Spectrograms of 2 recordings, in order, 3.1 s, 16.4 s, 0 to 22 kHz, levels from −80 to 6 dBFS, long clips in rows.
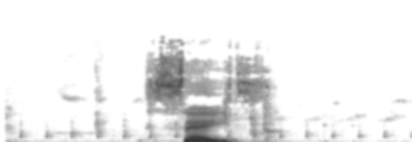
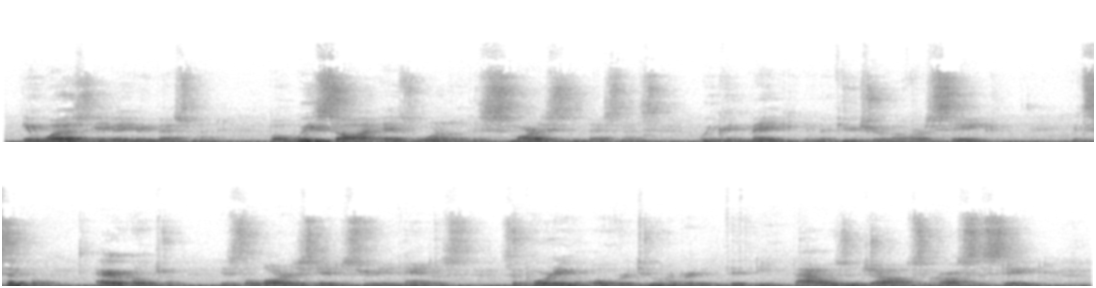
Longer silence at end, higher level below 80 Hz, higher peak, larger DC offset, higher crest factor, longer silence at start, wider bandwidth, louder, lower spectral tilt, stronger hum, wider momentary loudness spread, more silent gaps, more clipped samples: first, 1.05 s vs 0 s; second, -66 dBFS vs -40 dBFS; first, -2 dBFS vs -8 dBFS; neither; about the same, 18 dB vs 20 dB; first, 1.1 s vs 0 s; about the same, 16.5 kHz vs 15 kHz; first, -16 LUFS vs -29 LUFS; second, -2.5 dB/octave vs -6 dB/octave; neither; first, 17 LU vs 11 LU; neither; neither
